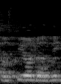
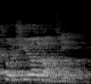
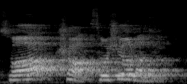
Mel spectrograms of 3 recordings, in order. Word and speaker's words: sociology: কেউ বলে সোশিওলজি, কেউ বলে সোসিওলজি, কেউ বলে সোশ্যালজি। আসলে এইটার অ্যাবসলিউট উচ্চারণ হচ্ছে সোশিওলজি, সোশিওলজি।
